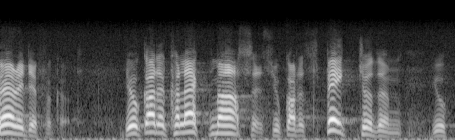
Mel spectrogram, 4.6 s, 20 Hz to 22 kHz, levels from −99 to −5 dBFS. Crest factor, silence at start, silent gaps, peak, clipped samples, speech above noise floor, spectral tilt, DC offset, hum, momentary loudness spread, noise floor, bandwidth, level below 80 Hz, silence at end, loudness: 18 dB; 0 s; none; -4 dBFS; under 0.1%; 24 dB; -5 dB/octave; under 0.1%; none; 14 LU; -45 dBFS; 8.6 kHz; -46 dBFS; 0.1 s; -21 LUFS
